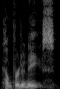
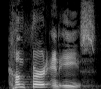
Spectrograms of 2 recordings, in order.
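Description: First: Answering his own question, quiet and low; quiet punchline. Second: Spelling out what he cared about on earth, slowly; slow emphasis. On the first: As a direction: comfort and ease dropped much softer and lower. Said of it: "You know what he's concerned about". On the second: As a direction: comfort and ease drawn out slow, each word weighted. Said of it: "concerned about". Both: Shown as a demonstration.

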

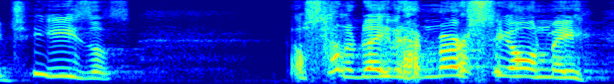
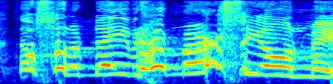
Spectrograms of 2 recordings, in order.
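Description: First: Crying out. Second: Loud, high, insistent plea; crying out louder. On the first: Blind beggar calling to the passing Jesus, crying out. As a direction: call out for mercy. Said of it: "he began to cry out and say". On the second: Blind beggar refusing to hold his peace, shouting desperately to Jesus. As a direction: cry out all the more for mercy. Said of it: "he cried the more a great deal". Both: Acted.

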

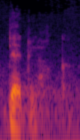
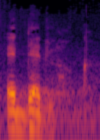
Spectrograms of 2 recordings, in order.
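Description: First: "Deadlock" breathed in a whisper; hushed whispered echo of "Deadlock". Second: Said in the usual way. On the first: Shown as a demonstration. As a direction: whisper "Deadlock" to let it sink in. Repeats deadlock.

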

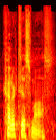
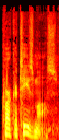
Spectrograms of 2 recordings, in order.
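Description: First: "katartismos" with the ka-tar-tis-mos sounds fixed; corrected try. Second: "karkatismos" said with a stray k in the middle; wrong try. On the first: Preacher to congregation, correcting himself on "katartismos". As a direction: get "katartismos" right the second time. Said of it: "they got the accent on the O". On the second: Preacher to congregation, mispronouncing "karkatismos". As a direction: stumble over "karkatismos". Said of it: "Or, I'm sorry". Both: Shown as a demonstration.

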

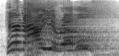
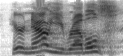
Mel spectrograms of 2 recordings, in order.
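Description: First: Slow, very high, very loud roar; furious Moses. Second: Loud, slow, booming rebuke; slow booming prophet's rebuke; Moses thundering. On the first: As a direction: blast it at the rebels. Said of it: "He's about ready to have a five-alarm fire". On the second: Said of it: "I love it. I can just imagine him". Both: Acted.

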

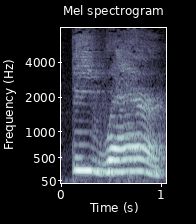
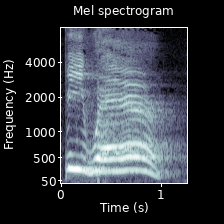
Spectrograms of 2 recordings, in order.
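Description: First: Beware said loud and falling; preacher stressing Beware; stressed warning word. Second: Beware called out high and loud; preacher crying out Beware; urgent loud warning. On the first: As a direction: lean hard on Beware, then let it drop. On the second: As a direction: sound the alarm with Beware. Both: Shown as a demonstration. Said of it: "That's a great word".

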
